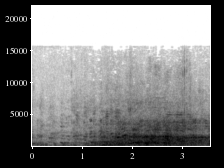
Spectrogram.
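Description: An audience cheers and applauds.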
